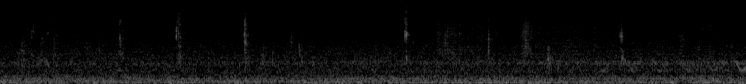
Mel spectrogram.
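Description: Close-up chewing with scattered wet mouth clicks and smacks from someone eating rice and laing by hand, heard over a low steady background rumble.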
